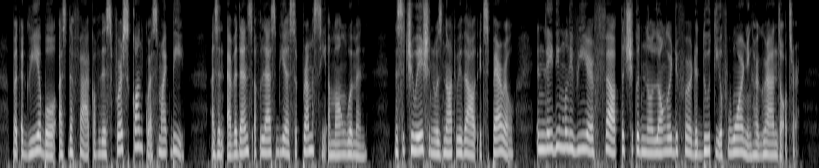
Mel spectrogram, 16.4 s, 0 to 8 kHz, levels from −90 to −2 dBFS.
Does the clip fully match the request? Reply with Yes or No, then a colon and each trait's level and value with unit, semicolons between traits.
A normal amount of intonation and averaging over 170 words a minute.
No: average, 3.8 semitones; average, 155 wpm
